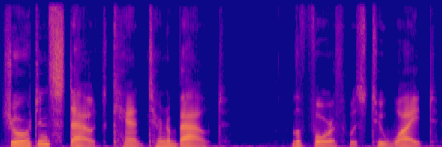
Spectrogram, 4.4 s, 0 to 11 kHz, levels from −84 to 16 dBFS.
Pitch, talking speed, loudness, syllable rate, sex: 125 Hz, 150 wpm, -22 LUFS, 3.5 syllables/s, male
